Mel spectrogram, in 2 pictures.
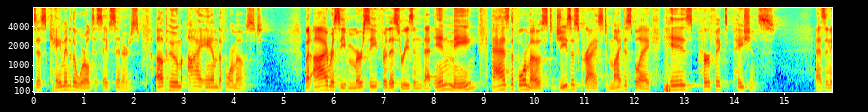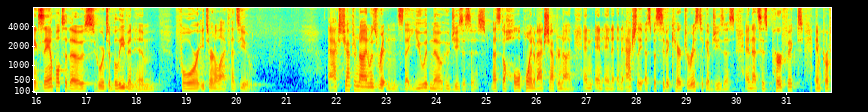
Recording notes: gave this message at Fall Conference 2023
